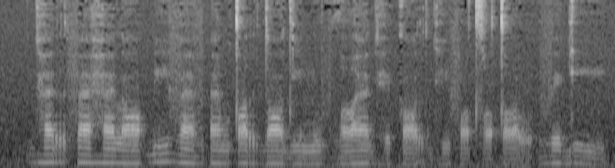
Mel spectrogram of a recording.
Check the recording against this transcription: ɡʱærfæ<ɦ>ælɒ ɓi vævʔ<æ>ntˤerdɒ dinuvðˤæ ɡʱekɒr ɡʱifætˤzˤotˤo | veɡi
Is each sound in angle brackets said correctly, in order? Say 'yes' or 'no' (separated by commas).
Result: yes, yes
